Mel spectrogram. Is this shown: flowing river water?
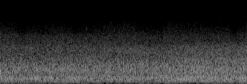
yes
